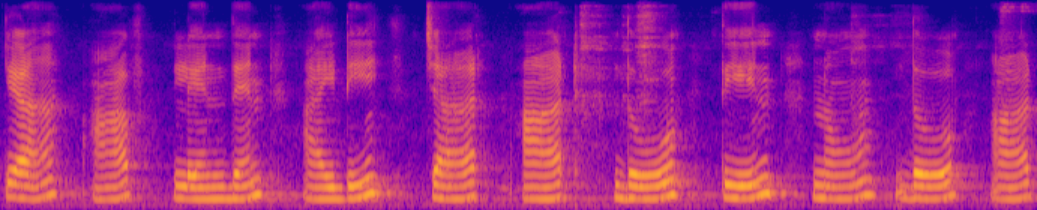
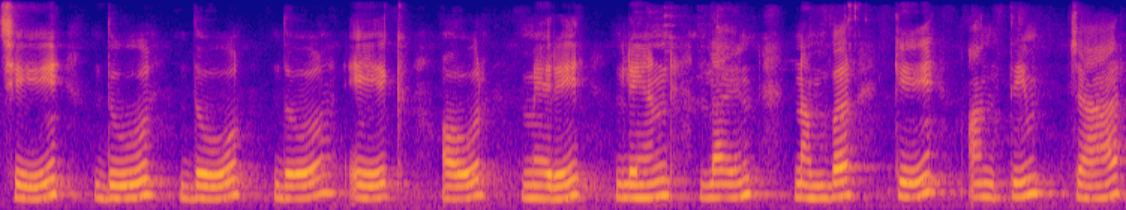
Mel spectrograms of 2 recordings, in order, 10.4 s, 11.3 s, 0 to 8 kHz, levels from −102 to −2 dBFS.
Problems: none marked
